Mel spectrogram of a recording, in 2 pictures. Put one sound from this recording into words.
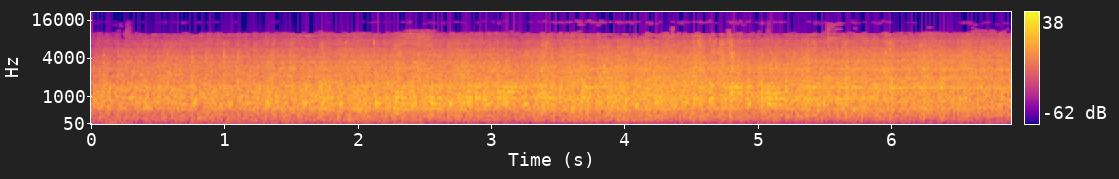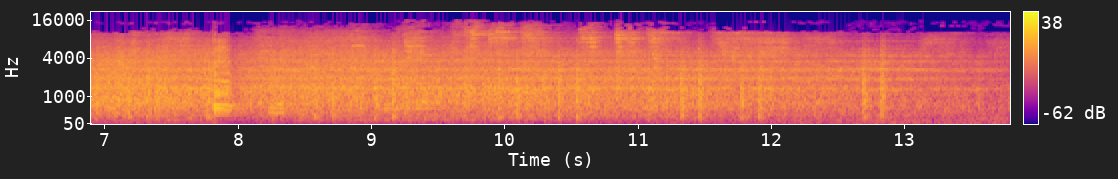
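Train wheels rumble and clatter on the rails.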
